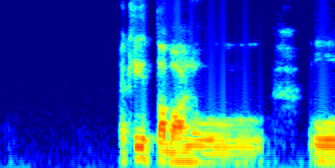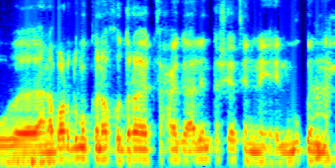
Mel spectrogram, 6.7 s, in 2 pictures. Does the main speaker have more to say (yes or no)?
yes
